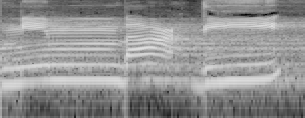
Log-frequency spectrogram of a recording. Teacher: اب میم بعدی، یہاں اگر ہم اس کو ہجے کے ساتھ وہ پڑھیں تو میم نون ساکن ہے اور نون ساکن کے بعد حرف با آ رہا ہے، تو یہاں ہم نون ساکن پر اقلاب کریں گے، نون ساکن کو ہم میم سے بدلیں گے مع غنہ کے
